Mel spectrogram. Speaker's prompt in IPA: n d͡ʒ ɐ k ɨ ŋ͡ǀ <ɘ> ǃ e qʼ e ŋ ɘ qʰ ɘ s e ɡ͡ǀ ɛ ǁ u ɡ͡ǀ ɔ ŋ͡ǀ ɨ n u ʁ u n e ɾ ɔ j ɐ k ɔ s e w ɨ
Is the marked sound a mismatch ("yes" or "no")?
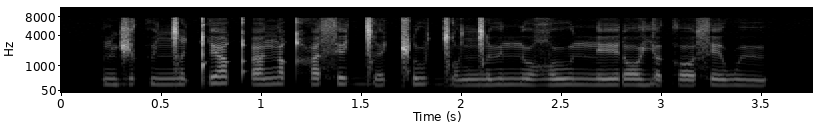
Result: no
